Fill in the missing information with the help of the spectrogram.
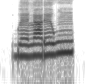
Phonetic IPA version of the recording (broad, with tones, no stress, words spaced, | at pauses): bɛ˨la˧ɾɛ˦ wũ˦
